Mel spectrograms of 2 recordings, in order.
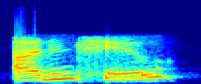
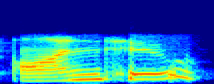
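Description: First: Said in the usual way. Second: Onto with open AH, ON-too; husband's pronunciation. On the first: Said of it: "if the word is unto". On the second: Retold or imitated. Imitating husband from Wisconsin, unto becomes ON-too. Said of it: "he'll say onto".

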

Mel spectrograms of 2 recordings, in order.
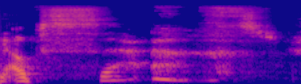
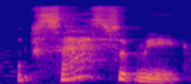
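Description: First: "obsessed" whispered and stretched out; emphatic OBSESSED. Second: Said in the usual way. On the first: Shown as a demonstration. Telling co-host how fixated he was, "obsessed" in a drawn-out whisper. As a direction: breathe out "obsessed" slowly for emphasis. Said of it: "like, I mean obsessed". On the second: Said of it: "I mean obsessed".

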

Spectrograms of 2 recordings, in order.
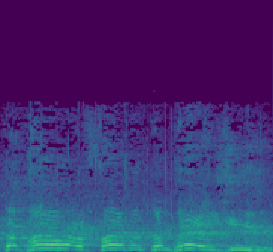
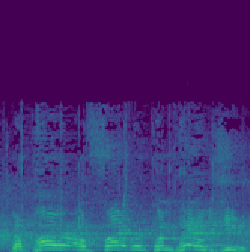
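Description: First: Even slower, louder ritual chant; exorcist command slower. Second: Loud, booming ritual chant; exorcist command. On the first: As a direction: drag out the decree. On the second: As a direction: proclaim with force. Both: Acted. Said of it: "priest to do a rectal exorcism".

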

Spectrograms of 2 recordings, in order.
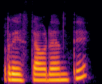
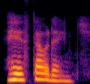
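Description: First: "Restaurante" with a rolled R and a full final E; Spanish "Restaurante", trilled R. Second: "restaurante" with an H-like R and a final CH sound; Portuguese "restaurante", breathy R, ending in "chi"; "restaurante" Brazilian style; Portuguese accent. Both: Shown as a demonstration. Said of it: "solo cambia el acento".

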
